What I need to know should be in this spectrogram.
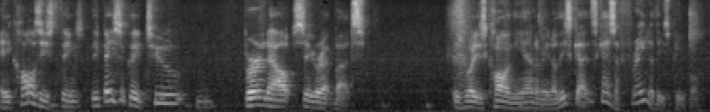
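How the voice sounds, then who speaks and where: Male pastor preaching, earnest, gets loud then soft, repeats himself a lot, average pitch. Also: big pitch swings, normal speed, vocal fry. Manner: earnest, emphatic, shifts often between loud and soft; repeats and restarts phrases while explaining. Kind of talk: sermon.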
